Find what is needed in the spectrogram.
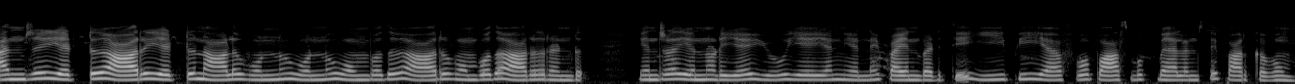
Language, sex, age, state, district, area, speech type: Tamil, female, 18-30, Tamil Nadu, Coimbatore, rural, read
